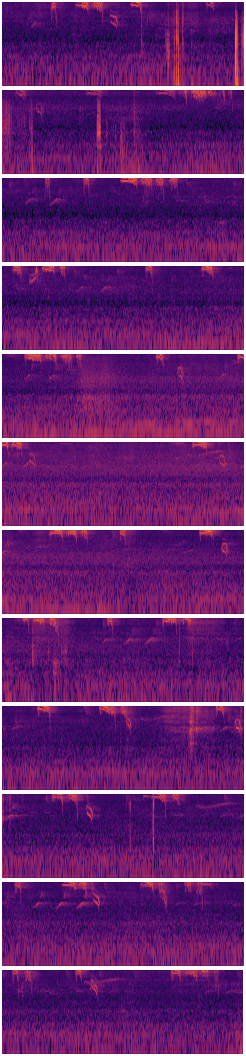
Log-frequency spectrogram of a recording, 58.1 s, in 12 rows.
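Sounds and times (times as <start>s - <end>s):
faint low background rumble: 0.0s - 58.0s
soft low bird chirps: 32.9s - 45.5s.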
